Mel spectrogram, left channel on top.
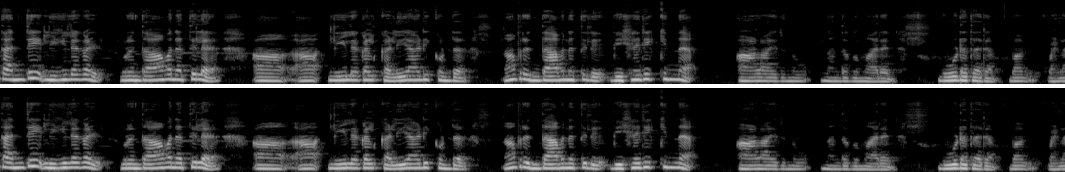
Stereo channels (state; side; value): normal; both; correlation 0.82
